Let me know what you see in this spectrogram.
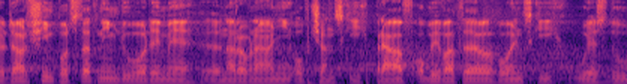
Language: Czech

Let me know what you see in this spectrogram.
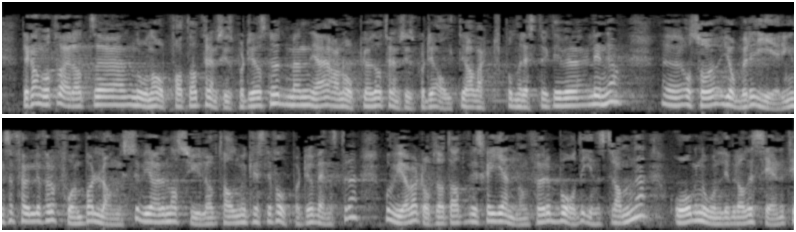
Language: Norwegian Bokmål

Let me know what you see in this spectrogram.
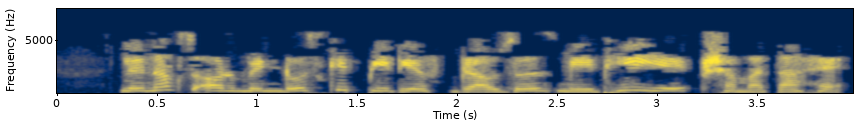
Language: Hindi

